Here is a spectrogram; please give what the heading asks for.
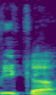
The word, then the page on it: picar: Provençal; pica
